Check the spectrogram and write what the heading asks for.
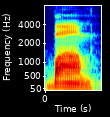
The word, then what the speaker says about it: bomb: this case you have bomb this bomb notice that we don't pronounce a b we don't say bomb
